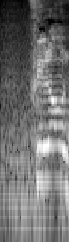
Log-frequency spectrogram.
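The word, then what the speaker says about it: فرعون: One more, you can check that Pharaoh, Firaun, in my, you know, Arabic or Urdu, we is pronounce his name, Firaun, Pharaoh.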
